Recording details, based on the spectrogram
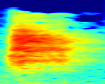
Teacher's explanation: it's just pushing air outside of your mouth. No vocal cords are vibrating. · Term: ha sound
